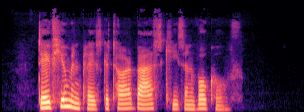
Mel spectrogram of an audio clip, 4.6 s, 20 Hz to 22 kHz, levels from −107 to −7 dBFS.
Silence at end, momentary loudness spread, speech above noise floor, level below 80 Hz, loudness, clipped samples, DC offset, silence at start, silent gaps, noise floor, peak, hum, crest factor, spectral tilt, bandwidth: 1.15 s; 15 LU; over 72 dB; -64 dBFS; -18 LUFS; under 0.1%; under 0.1%; 0.6 s; none; under -90 dBFS; -2 dBFS; none; 18 dB; -6.5 dB/octave; 11.5 kHz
